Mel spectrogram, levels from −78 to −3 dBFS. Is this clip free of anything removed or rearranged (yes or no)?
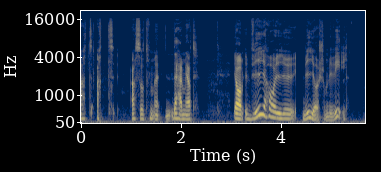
no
